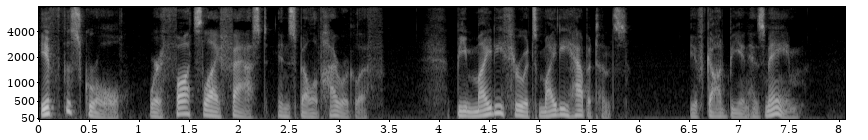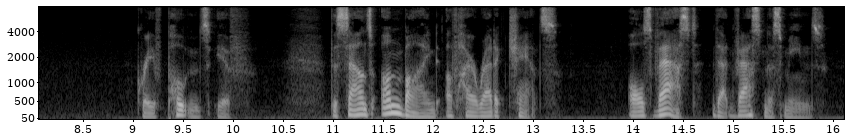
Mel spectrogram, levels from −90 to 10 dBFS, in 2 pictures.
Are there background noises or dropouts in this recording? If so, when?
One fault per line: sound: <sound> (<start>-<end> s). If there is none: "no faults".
no faults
